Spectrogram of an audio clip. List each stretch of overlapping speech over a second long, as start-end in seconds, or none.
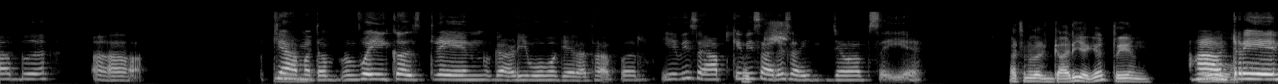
none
